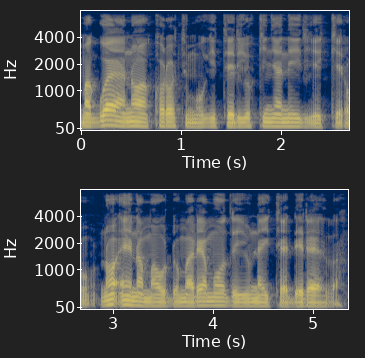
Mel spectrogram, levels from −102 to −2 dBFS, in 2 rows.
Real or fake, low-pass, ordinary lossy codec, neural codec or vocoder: real; 7.2 kHz; none; none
